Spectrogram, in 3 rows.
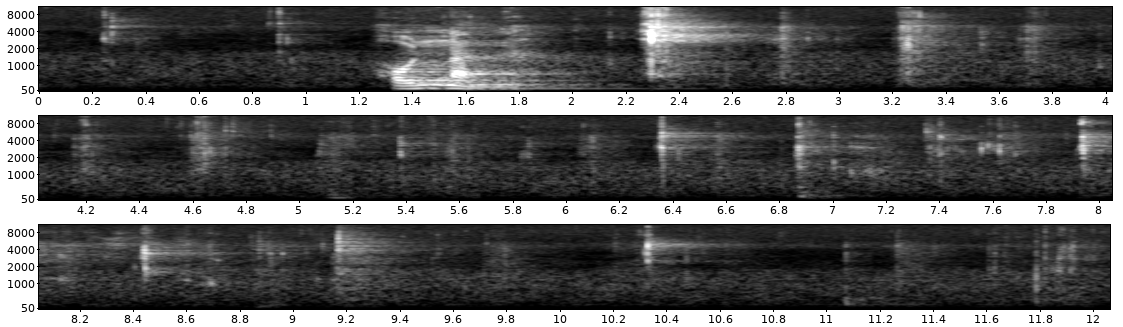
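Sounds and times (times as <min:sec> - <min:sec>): mouth chewing sounds: 0:02.2 - 0:10.6.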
